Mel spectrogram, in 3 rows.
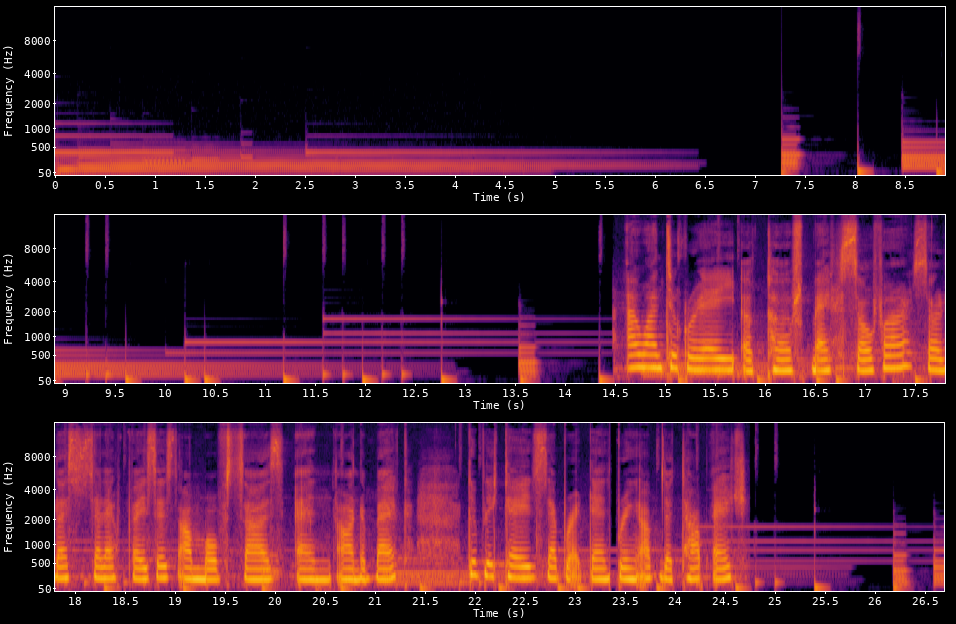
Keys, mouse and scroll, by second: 1.1 Tab, 2.4 click, 3.2 alt+z, 4.0 click, 4.4 Tab, 7.9 click, 9.1 alt+z, 9.4 click, 10.3 click, 12.6 click, 13.2 Tab, 13.8 alt+z, 17.1 Tab, 20.5 shift+click, 23.3 shift+d, 24.9 p, 26.0 Tab, 26.3 click.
